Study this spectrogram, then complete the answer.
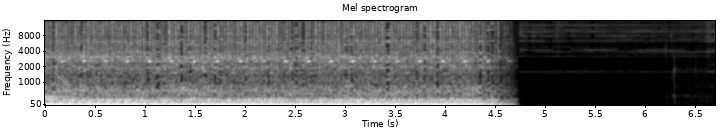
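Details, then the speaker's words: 1983 Toyota Land Cruiser FJ60 with 2F inline-six, engine hot, coolant found leaking at the water pump, which was then replaced. A thin, steady high squeal over an even idle until shutdown; water pump bearing squeal. "the engine is hot and it sounds like the water pump is going"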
